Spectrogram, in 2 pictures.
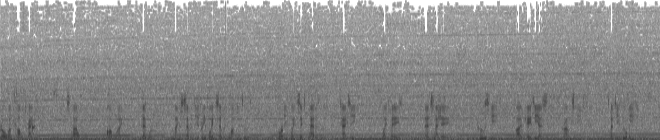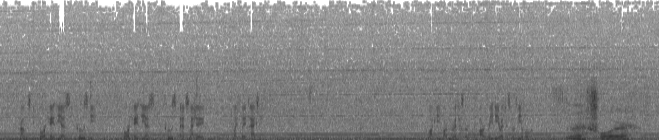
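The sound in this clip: An airplane engine drones steadily while the aircraft taxis. A low hum and constant tonal whine continue throughout, with many faint clicks and a brief burst of higher tones near the end.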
